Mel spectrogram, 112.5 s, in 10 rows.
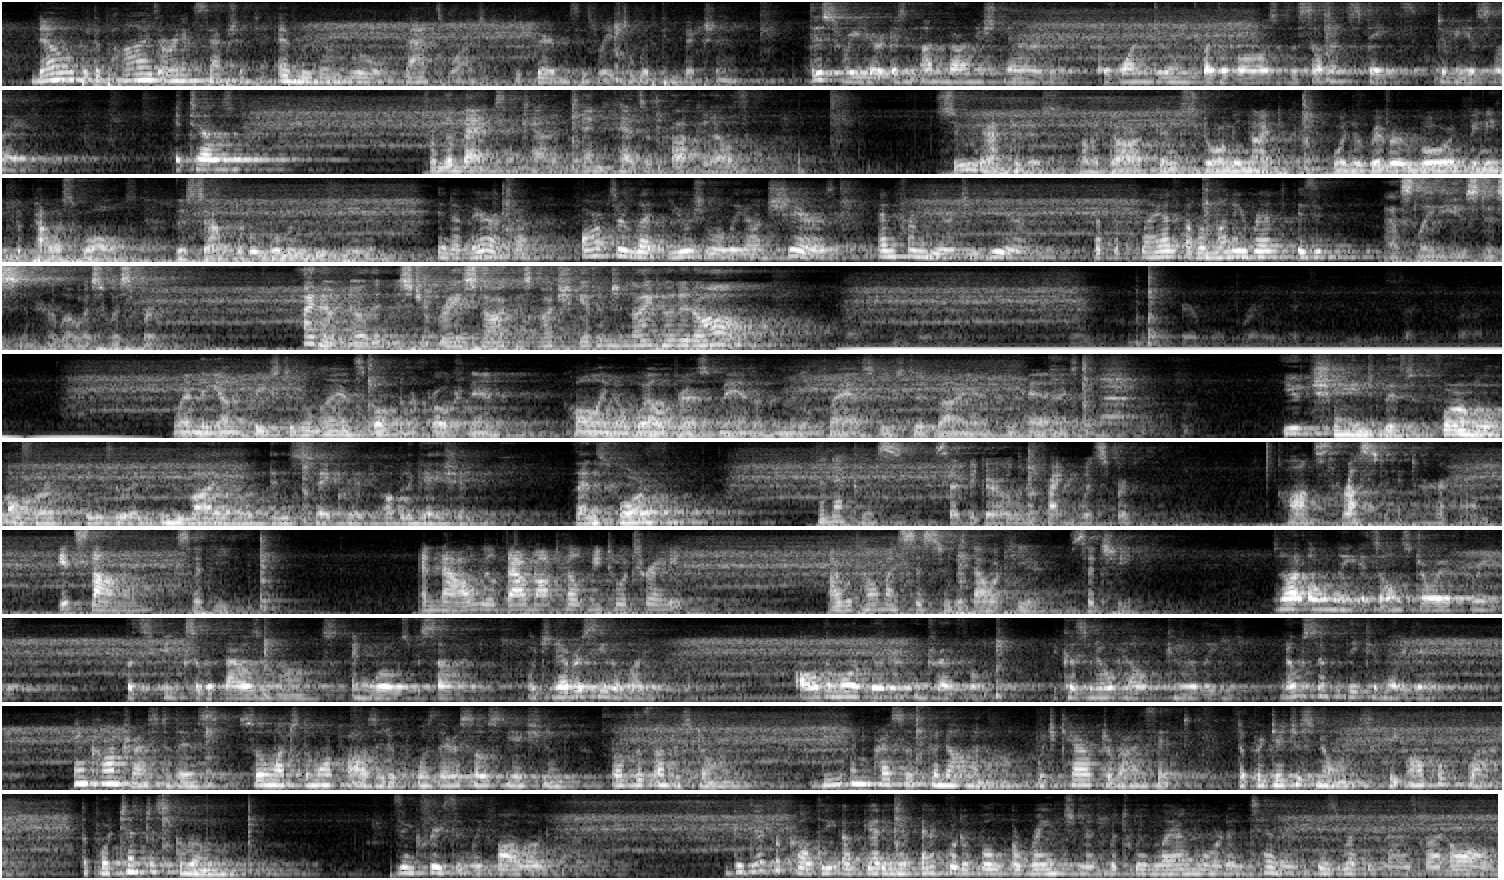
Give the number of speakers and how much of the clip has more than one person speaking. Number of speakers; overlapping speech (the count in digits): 10, no overlap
